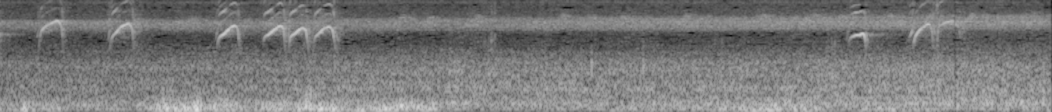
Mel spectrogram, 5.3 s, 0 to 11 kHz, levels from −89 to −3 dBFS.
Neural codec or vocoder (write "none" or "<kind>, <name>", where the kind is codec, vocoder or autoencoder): none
